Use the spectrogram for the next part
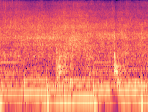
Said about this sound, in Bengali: চিংড়ি মাছগুলোকেও ভালো করে মিশিয়ে নেব কুমড়োর সঙ্গে।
